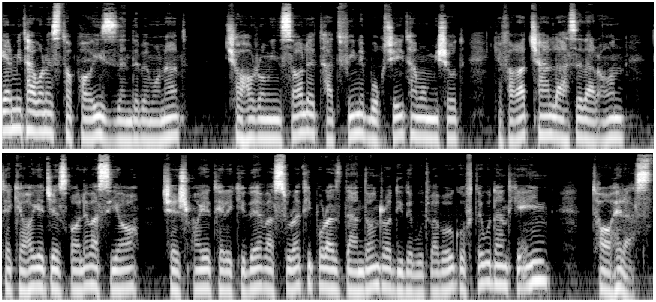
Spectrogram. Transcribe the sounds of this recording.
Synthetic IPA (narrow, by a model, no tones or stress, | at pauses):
æɡæɾmiːt̪ʰævɒːne̞st̪t̪ːʰɒːpʰɒːjiːzze̞nd̪e̞be̞mɒːnæd̪̥ | t͡ʃʰɒɦɒːɾomiːnsɒːle̞t̪ʰæd̪fiːne̞boɣt͡ʃʰe̞iːt̪ʰæmɔːmːiːʃo̞d̪̥ | cʲʰe̞fæɣæt̪̚t͡ʃʰænd̪læhz̥e̞d̪æɾɒːnt̪ʰe̞cʰːehɒːje̞d͡ʒe̞zɢɒːle̞væsijɒːh | t͡ʃʰe̞ʃmhɒːje̞t̪ʰe̞ɾecʰiːd̪e̞væsuːɾæt̪ʰiːpʰo̞ɾæzd̪ænd̪ɒːnrɒːd̪iːd̪e̞buːd̪væbe̞uːɡo̞ft̪e̞buːd̪ænd̪̥cʲʰe̞iːn | t̪ʰɒːɦe̞ɾæst̪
